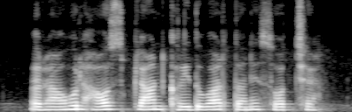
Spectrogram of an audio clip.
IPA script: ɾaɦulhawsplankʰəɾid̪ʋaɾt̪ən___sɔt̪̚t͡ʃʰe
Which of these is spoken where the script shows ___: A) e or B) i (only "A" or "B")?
A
